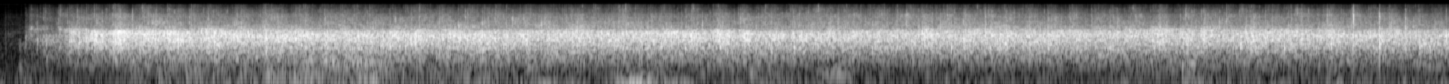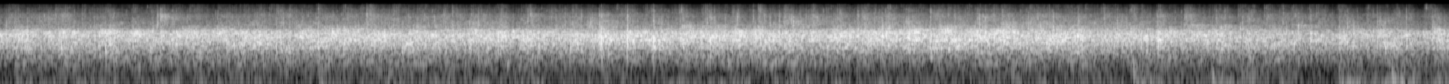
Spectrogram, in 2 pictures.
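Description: Audience applauding in a hall, breaking out suddenly and holding steady at full strength.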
